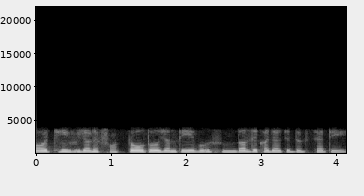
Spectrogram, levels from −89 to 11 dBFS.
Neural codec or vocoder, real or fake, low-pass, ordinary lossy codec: codec, 16 kHz, about 1 kbps, DyCAST, with the encoder's durations; fake; 3.6 kHz; Opus, 24 kbps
